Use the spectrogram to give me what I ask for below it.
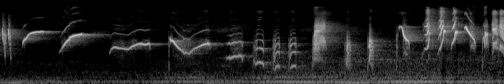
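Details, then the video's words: Long-tailed shrike in excited song with long bursts, tutor material for stressed shrikes. Clear rising and falling whistles, then quick descending chips and closing harsh buzzy notes, over a low background hum. "SUARA PENTET GACOR EMOSI TEMBAKAN PANJANG"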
